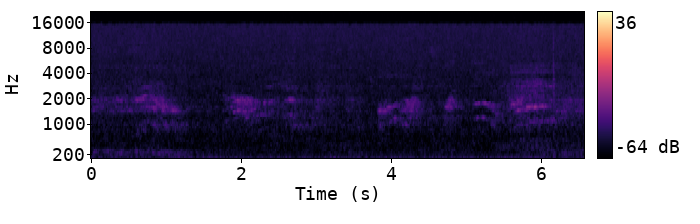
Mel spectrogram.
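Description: Near silence: faint room tone with a few faint, indistinct short sounds.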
